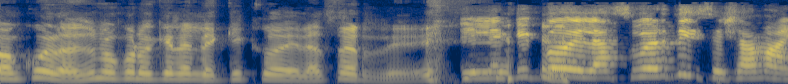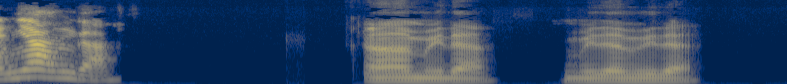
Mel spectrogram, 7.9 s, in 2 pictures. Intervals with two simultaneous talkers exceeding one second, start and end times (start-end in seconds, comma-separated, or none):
none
